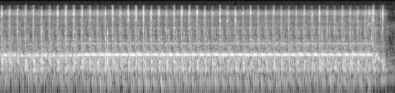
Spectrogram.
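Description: A sewing machine stitching a quilt runs at a steady, fast mechanical rhythm for several seconds, close and continuous, then stops abruptly at the end.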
